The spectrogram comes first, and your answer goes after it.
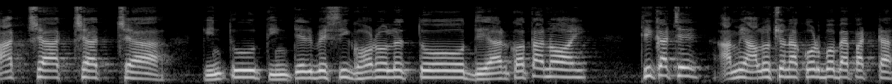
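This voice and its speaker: A woman's squeaky, cartoonish character voice at an extremely high pitch, with very even loudness. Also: fairly slow pace, ordinary pitch variation. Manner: brisk, impatient.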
